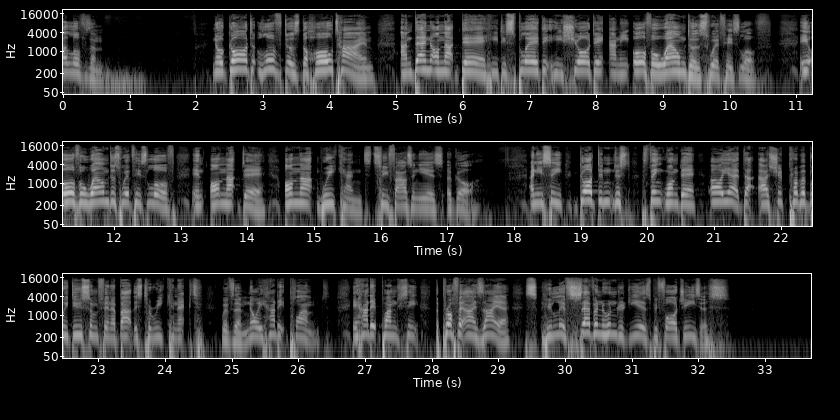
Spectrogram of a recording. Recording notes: Recorded live at Life Church on Friday 3rd April 2015.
